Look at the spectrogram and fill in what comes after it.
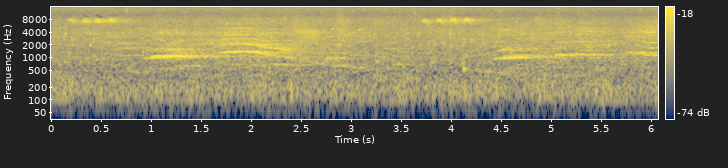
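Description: Near silence, with faint high-pitched bird chirps twice and a few fainter tonal calls underneath.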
